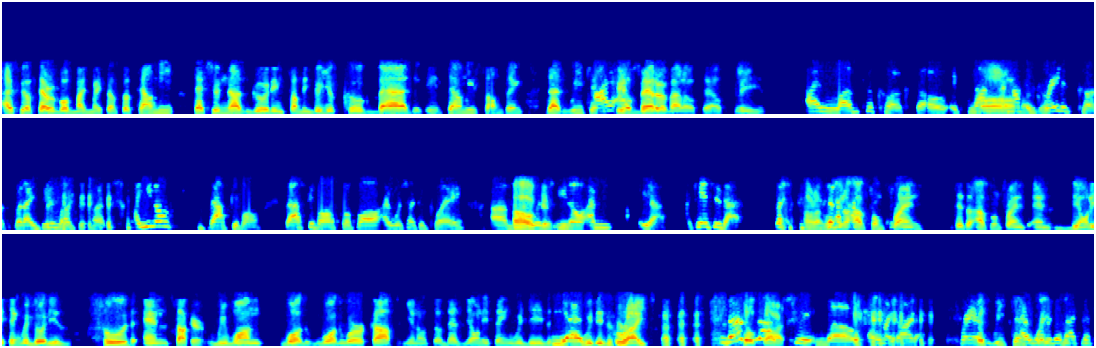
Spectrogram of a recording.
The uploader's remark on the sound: On the phone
